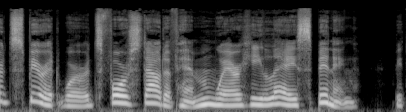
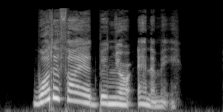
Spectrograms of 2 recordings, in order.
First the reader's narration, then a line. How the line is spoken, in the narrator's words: she asked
